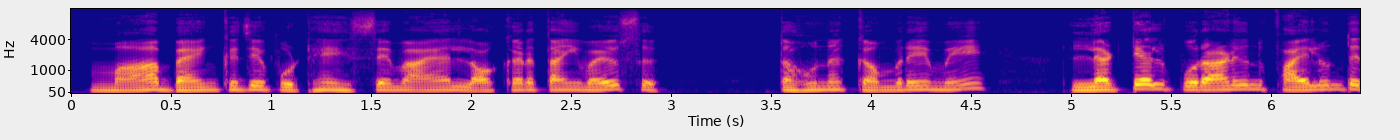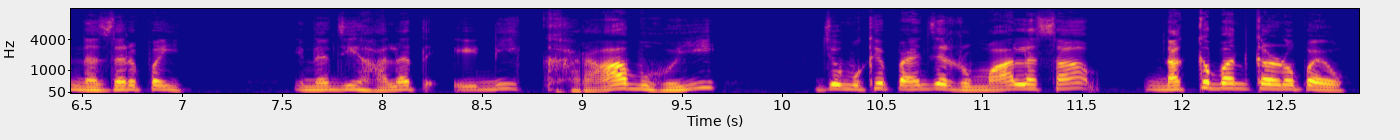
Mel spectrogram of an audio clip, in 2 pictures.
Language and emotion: Sindhi, disgusted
